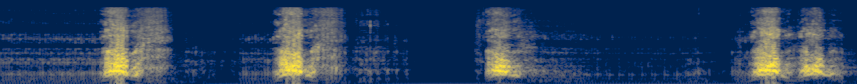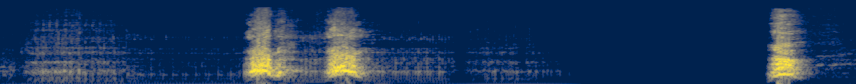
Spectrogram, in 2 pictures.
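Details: Dog barking in short, sharp, harsh bursts, about eight barks at irregular intervals, some in quick pairs, with near silence between them and a longer pause before the final bark.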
